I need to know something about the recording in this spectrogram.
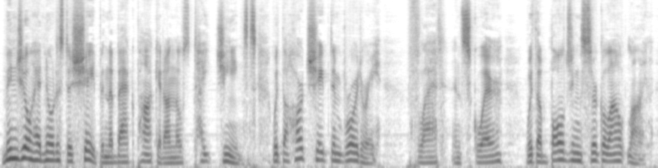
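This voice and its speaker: A man reads a written story aloud in an expressive mid-range voice at a moderate pace. He performs it theatrically and dramatically, like an amateur storyteller.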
